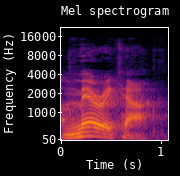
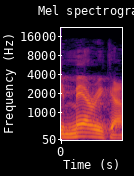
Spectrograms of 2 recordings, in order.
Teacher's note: Un peu comme dans America. On n'entend presque plus le A.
